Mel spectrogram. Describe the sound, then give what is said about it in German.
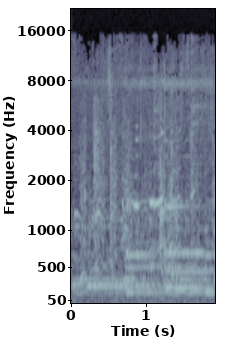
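Chickens cluck softly in a farmyard, their overlapping, throaty calls running continuously and quietly throughout. “Hühner laufen gackernd über den Hof.”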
